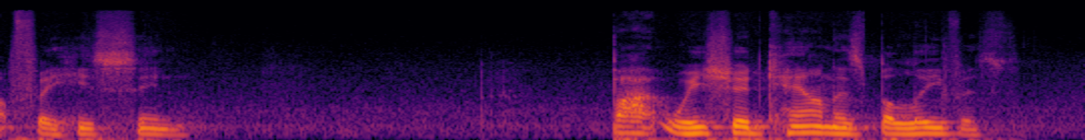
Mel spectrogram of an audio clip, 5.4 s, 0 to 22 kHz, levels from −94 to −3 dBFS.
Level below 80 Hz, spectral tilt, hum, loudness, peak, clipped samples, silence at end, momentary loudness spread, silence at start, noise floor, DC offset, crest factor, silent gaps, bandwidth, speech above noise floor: -60 dBFS; -6.5 dB/octave; none; -33 LUFS; -16 dBFS; under 0.1%; 0.35 s; 14 LU; 0 s; -61 dBFS; under 0.1%; 18 dB; none; 16.5 kHz; 29 dB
